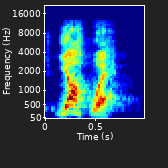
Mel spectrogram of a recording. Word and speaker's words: Yahweh: The name, they think the probably correct pronunciation is Yahweh.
